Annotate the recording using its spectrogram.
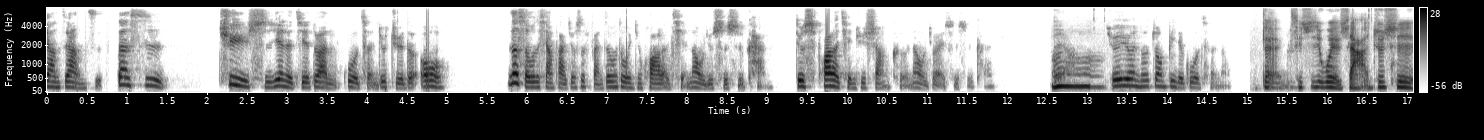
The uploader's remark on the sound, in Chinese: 此音檔是由club house直播中錄製的。故音質無法與專業麥克風及錄音室錄製比較。所有音檔都已盡最大能力去調整，讓聽眾的耳朵是舒服的。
